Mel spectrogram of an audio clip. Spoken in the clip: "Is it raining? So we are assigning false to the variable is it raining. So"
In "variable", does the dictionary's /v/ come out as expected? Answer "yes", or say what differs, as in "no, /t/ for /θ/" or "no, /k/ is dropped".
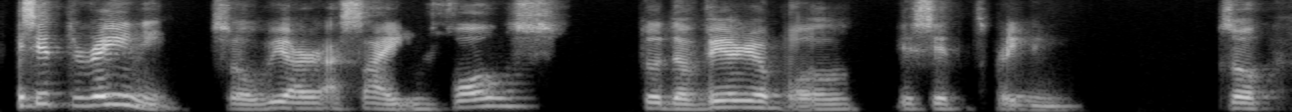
yes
